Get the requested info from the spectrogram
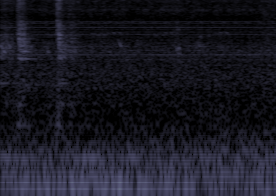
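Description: A steady low background rumble, with a faint click at the start and another about half a second in.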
